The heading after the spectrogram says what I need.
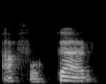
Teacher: luego tenemos a focar se pare silábica a o car y la mayor fuerza de voz al final lo que nos daría una palabra aguda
